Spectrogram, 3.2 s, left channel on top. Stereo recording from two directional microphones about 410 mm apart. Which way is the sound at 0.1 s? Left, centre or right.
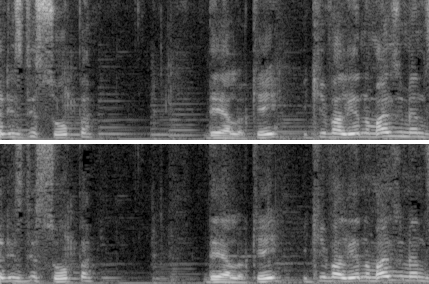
Centre.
